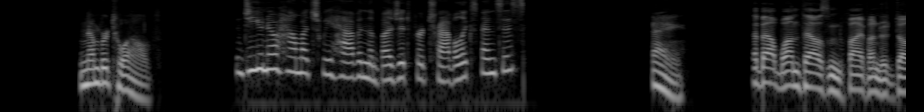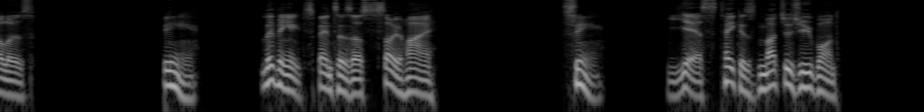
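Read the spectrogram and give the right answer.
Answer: A: About $1,500.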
